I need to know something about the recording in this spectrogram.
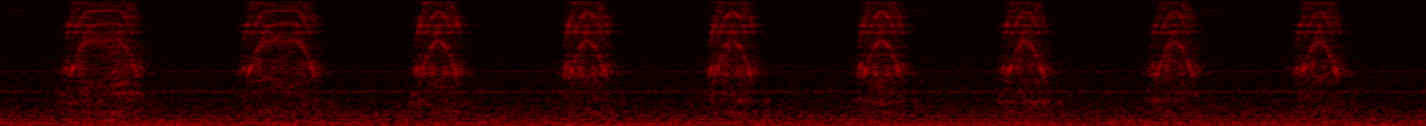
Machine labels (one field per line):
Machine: slide rail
